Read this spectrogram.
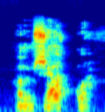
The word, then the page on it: Pumsháq: Y’all walk!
